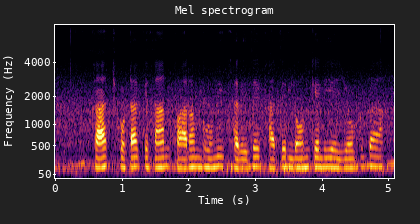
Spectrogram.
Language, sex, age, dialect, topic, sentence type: Bhojpuri, male, 31-35, Western, agriculture, statement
